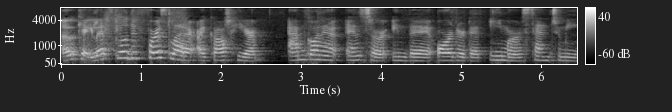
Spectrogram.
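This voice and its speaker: A woman with a Brazilian accent speaks at medium pitch. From Brazil (Goiânia). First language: Portuguese. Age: 20s. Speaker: vlogger. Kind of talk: casual talk to camera answering letters.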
